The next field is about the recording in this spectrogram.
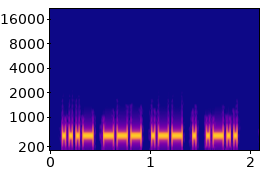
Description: Morse code, heard as a keyed tone, about 35 wpm, 500 Hz. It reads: VOWEL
